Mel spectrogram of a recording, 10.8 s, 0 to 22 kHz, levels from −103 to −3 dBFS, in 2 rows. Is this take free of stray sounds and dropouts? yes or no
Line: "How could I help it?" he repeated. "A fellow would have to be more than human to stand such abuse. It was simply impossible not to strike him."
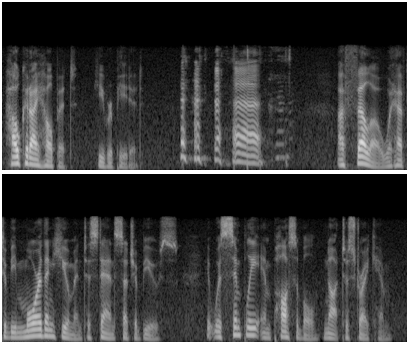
no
